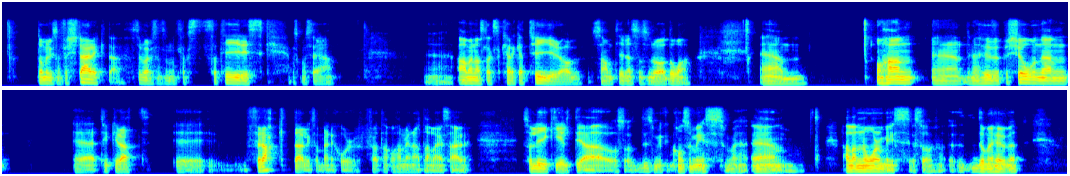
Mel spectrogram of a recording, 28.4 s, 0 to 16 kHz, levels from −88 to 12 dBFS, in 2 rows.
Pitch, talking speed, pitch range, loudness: 95 Hz, 130 wpm, 85-135 Hz, -25 LUFS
